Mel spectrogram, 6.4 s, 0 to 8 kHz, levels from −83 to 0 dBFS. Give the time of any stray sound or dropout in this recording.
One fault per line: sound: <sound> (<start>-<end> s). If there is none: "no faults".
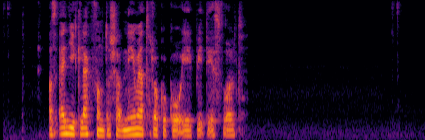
no faults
